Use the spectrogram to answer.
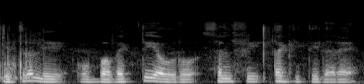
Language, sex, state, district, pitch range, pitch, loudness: Kannada, male, Karnataka, Bangalore, 120-135 Hz, 125 Hz, -18 LUFS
